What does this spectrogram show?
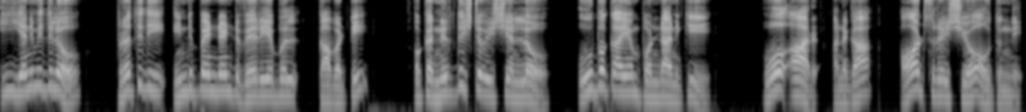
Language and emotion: Telugu, neutral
